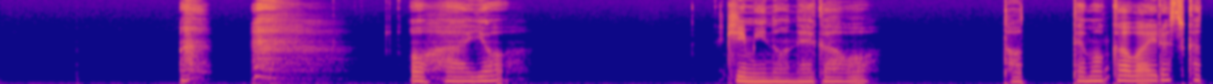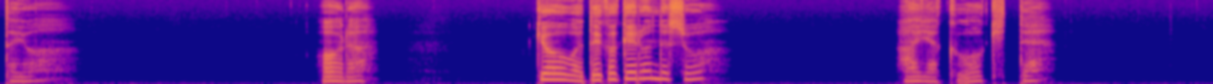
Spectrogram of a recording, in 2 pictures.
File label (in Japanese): ヒロインによる目覚まし音声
